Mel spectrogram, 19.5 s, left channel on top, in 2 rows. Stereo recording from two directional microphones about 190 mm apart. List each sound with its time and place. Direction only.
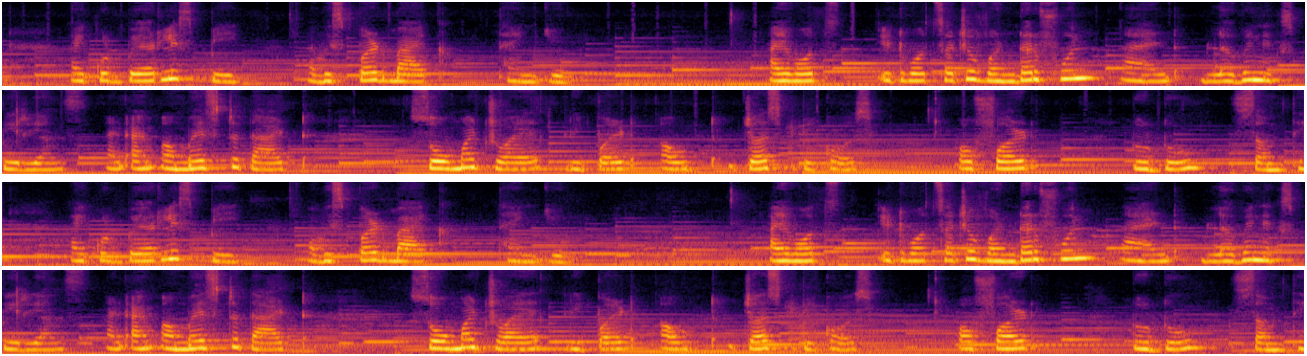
0.5 s speech: 20° left (ahead or behind)
5.8 s speech: 10° left (ahead or behind)
12.9 s speech: 10° left (ahead or behind)
16.9 s speech: 10° left (ahead or behind)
